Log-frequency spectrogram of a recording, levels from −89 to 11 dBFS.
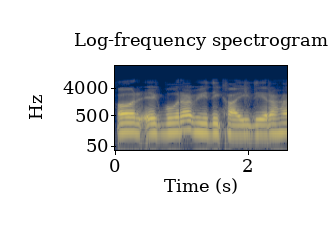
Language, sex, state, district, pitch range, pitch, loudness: Hindi, male, Jharkhand, Ranchi, 130-150 Hz, 140 Hz, -15 LUFS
